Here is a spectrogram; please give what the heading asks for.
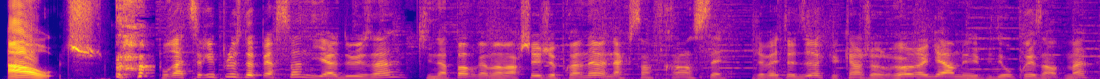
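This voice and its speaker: Animated Québécois man, slightly high voice. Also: normal speed, long pauses, faint music behind. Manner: animated, swears casually, laughs often. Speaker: YouTuber host. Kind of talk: casual vlog commentary.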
